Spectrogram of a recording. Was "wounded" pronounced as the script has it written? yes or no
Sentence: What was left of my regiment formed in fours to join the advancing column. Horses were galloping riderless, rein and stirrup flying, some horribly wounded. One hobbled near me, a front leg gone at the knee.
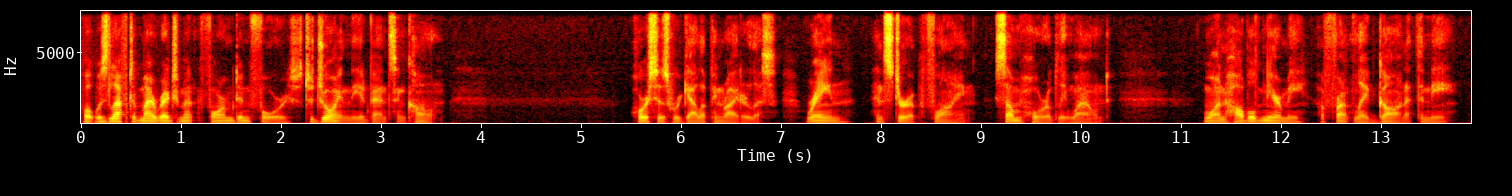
no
